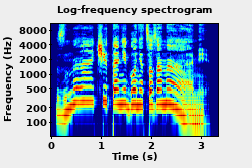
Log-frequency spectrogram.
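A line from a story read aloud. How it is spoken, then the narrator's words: Thoughtful drawl. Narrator (Russian): протянула Кэти, что-то мысленно прикидывая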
